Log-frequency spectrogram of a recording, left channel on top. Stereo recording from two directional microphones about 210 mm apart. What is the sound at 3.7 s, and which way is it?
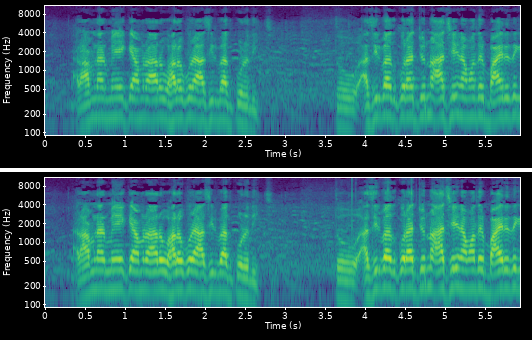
A man's voice, 30° right (ahead or behind).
